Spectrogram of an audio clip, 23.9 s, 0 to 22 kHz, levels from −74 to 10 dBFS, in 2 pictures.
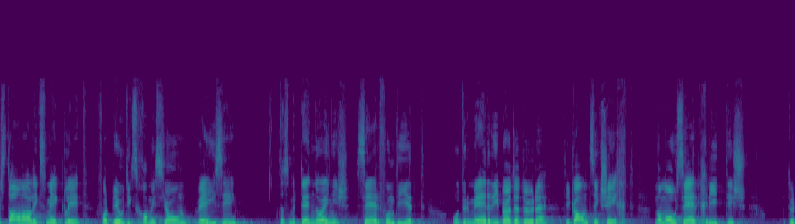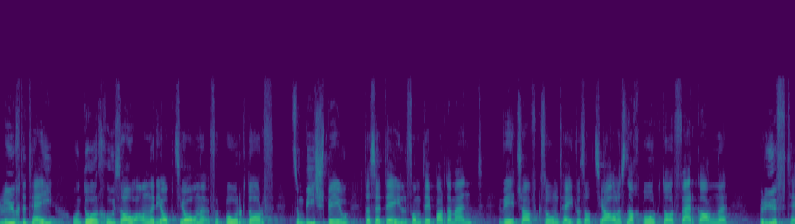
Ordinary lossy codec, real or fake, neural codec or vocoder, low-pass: none; fake; vocoder, 44.1 kHz, 128 mel bands every 512 samples, BigVGAN v2; 14.4 kHz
